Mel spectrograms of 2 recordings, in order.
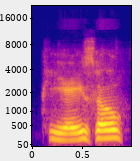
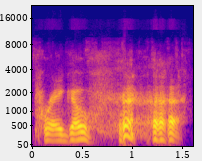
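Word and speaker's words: piezo: transducer yeah barium TI pronounce it Paso some people call it prgo oh I care about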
